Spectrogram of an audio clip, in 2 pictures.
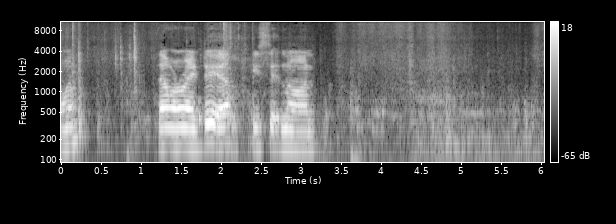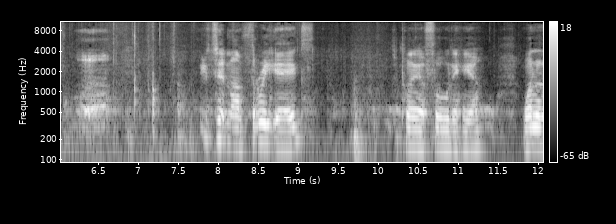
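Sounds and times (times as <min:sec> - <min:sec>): pigeons cooing: 0:03.6 - 0:07.1, 0:09.0 - 0:12.0.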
